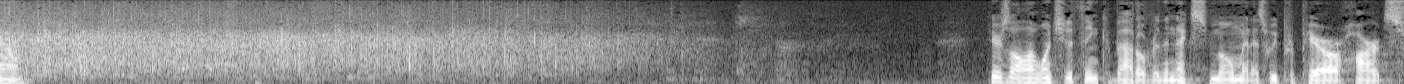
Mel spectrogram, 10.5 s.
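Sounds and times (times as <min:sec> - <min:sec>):
audience applause: 0:00.0 - 0:05.2
speech: 0:07.4 - 0:10.5.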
